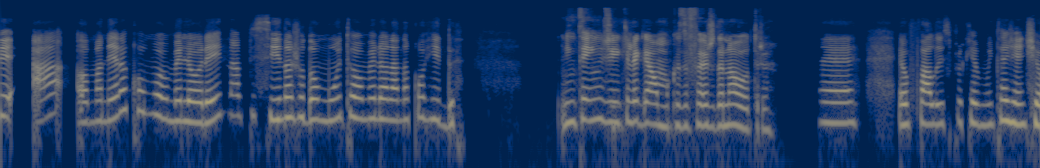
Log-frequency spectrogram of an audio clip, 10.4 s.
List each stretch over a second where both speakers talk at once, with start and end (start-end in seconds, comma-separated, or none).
none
